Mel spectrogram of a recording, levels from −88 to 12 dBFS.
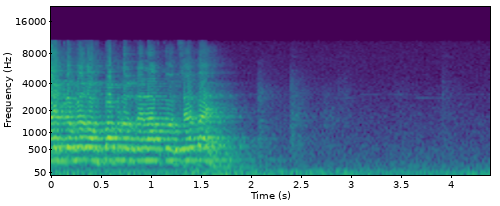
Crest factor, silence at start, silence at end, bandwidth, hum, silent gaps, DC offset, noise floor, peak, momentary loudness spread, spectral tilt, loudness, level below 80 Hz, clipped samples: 12 dB; 0 s; 1.2 s; 11 kHz; none; none; under 0.1%; -37 dBFS; 0 dBFS; 14 LU; -3.5 dB/octave; -9 LUFS; -34 dBFS; under 0.1%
